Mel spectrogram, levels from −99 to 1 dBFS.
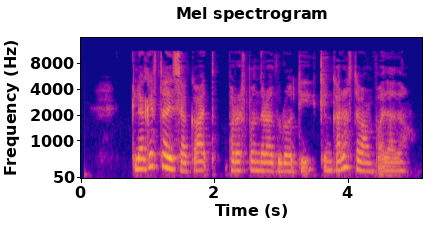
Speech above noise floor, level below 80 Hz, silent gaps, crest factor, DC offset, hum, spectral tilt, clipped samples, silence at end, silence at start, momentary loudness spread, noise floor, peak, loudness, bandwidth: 30 dB; -66 dBFS; none; 22 dB; under 0.1%; none; -3.5 dB/octave; under 0.1%; 0.25 s; 0.4 s; 13 LU; -56 dBFS; -6 dBFS; -26 LUFS; 11.5 kHz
